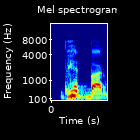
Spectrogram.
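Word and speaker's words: Svedberg: এক বিজ্ঞানীর নামের প্রথম লেটারের একক, ভেদবার্গ বলা হয়। হ্যাঁ, ভেদবার্গ বানান কি? এস ভি ই ডি, ভেদ বি এ আর জি ই, এরকম ভেদবার্গ। তো ভেদবার্গের মানে যে উচ্চারণটা সেটা এস দিয়ে শুরু হয়।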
